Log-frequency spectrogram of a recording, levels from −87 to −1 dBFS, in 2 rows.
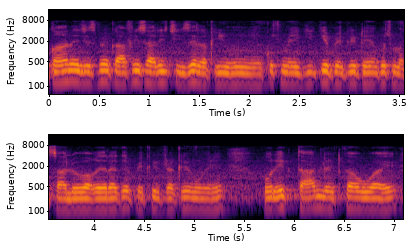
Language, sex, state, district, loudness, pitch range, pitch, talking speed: Hindi, male, Bihar, Bhagalpur, -28 LUFS, 120-130 Hz, 125 Hz, 235 wpm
